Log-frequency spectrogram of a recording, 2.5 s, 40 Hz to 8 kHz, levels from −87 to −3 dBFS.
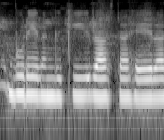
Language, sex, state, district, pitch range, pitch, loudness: Hindi, female, Delhi, New Delhi, 205-215 Hz, 210 Hz, -16 LUFS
